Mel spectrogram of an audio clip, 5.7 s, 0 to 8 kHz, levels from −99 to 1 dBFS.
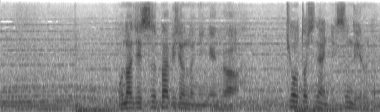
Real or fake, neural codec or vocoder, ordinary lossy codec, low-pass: real; none; none; 7.2 kHz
